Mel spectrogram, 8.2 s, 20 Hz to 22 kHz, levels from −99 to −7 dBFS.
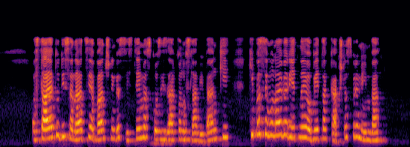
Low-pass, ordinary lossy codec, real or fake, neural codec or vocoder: none; none; real; none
